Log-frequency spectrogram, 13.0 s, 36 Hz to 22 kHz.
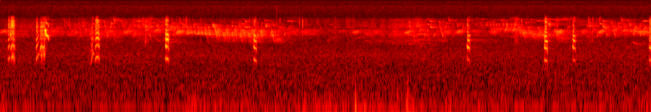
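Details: At a nest near Tartu, Estonia, 6 May 2025, a Northern goshawk gives a series of brief harsh notes at uneven intervals, some paired, about ten in total, with continuous songbird singing behind.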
